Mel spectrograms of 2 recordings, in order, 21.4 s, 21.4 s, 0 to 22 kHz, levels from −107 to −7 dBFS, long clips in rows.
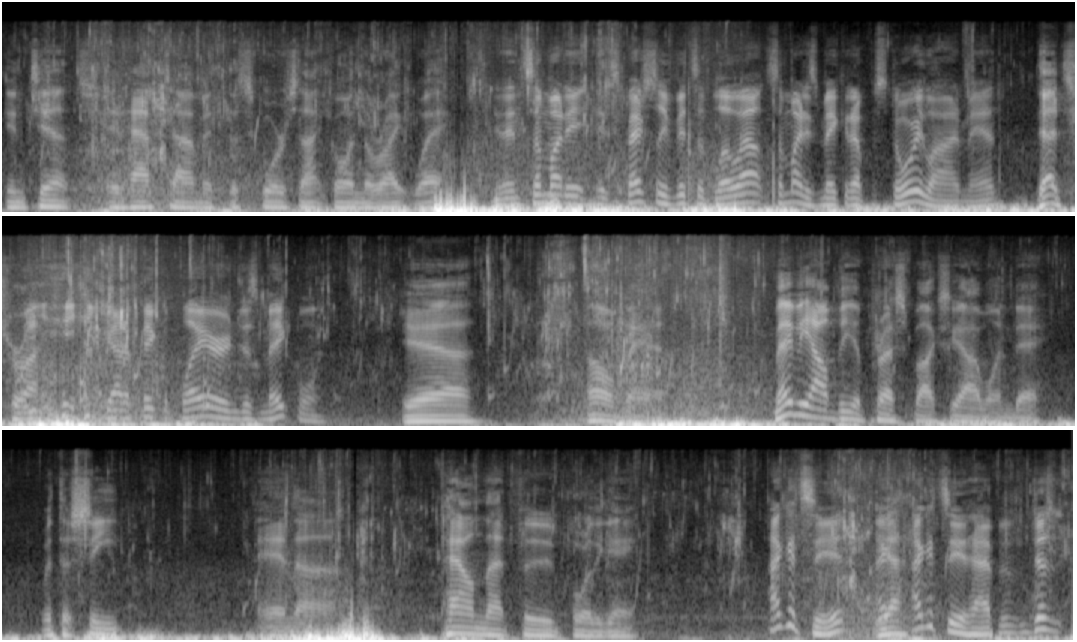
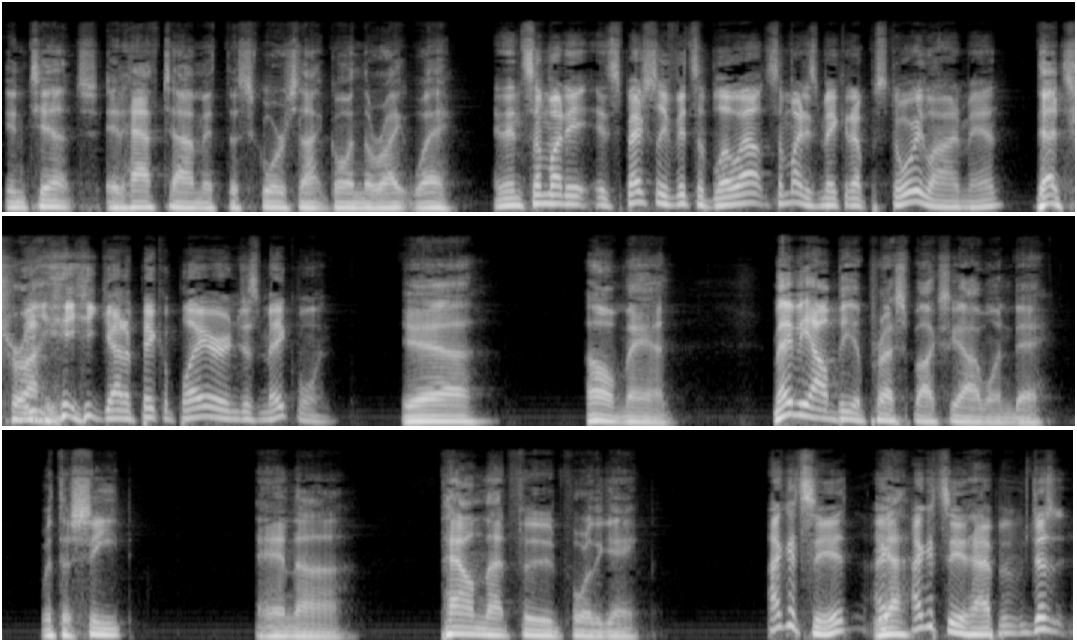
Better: second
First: wind noise on the microphone; heavy; 3 dB below the speech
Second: none

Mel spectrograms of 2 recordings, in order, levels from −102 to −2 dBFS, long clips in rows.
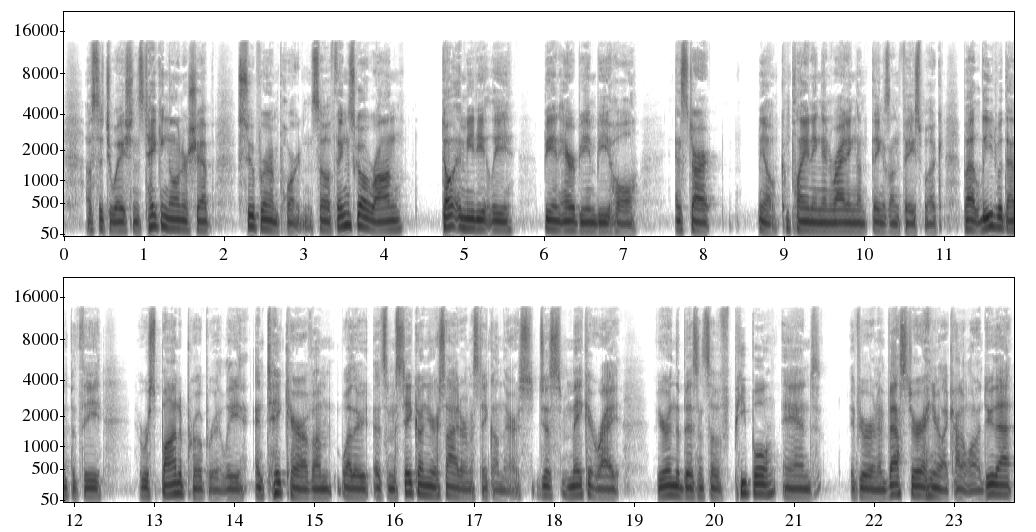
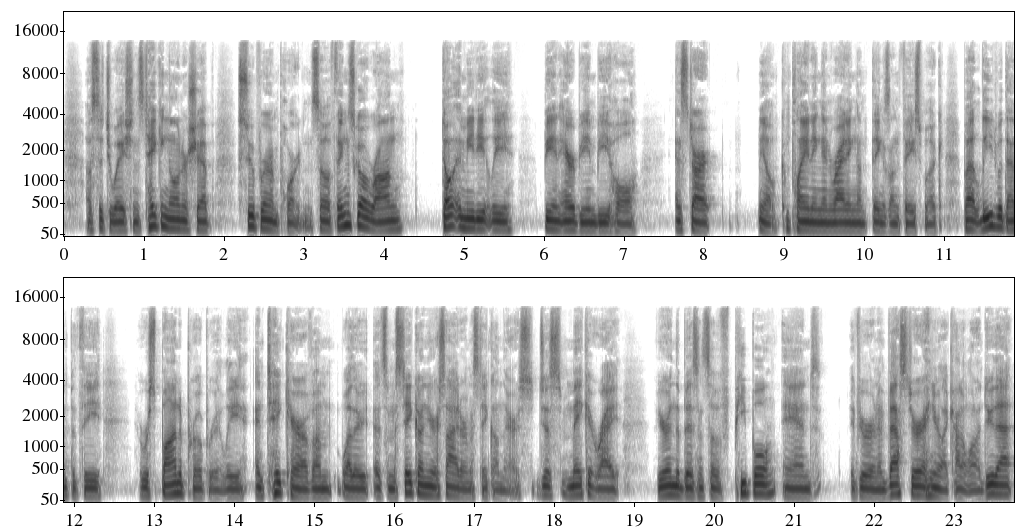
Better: neither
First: none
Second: none

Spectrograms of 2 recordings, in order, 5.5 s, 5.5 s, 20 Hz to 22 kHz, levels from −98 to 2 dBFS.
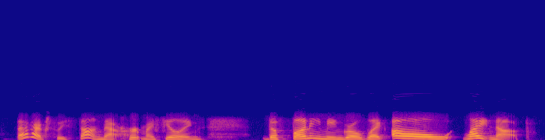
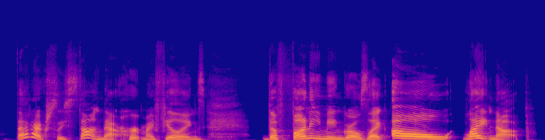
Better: second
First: phone-call audio; nothing above 3 kHz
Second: none

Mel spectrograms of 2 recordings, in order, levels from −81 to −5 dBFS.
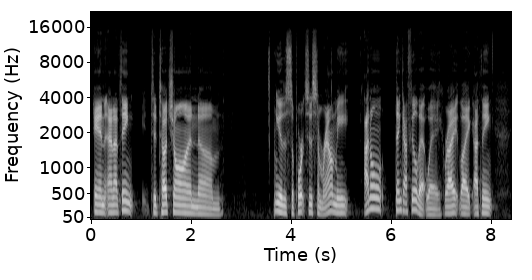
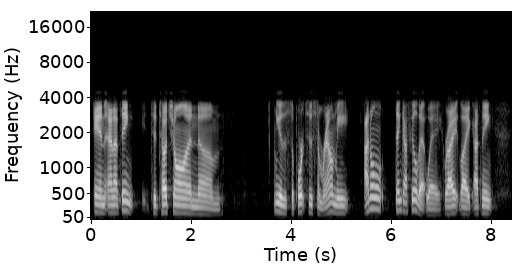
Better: first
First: none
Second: phone-call audio; nothing above 3.5 kHz

